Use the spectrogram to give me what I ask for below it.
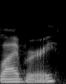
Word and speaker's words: LBRY: let people know about I guess it's pronounced library we have a few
